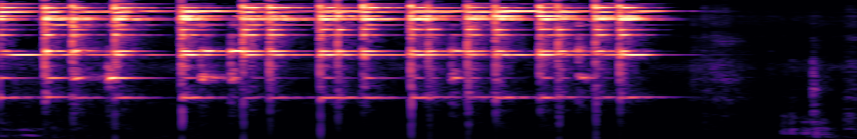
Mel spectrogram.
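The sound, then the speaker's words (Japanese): A kane metal hand gong rings in a quick, steady rhythm of about a dozen bright, sharp strikes with shimmering overtones, then stops, followed by a brief soft rustle. “金っていつもこの、自分がリズムキープだから、金、金に合わせて他の太鼓だったり、ね、笛だったり、まあ、上付け、ね、中、中付け、上付け、王道みたいな太鼓とかね、合わせてくれるから”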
